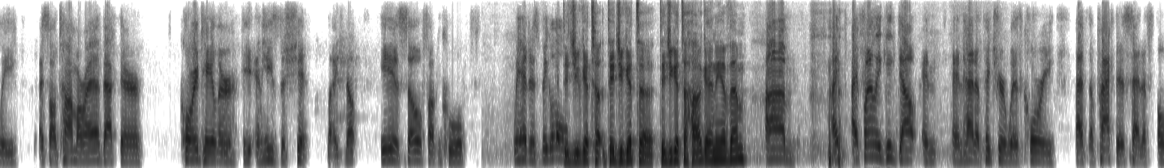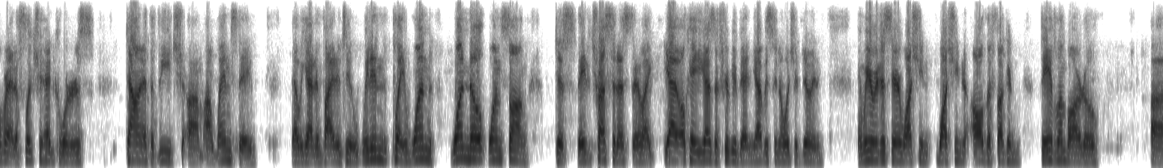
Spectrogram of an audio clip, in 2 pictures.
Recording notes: We got this phone interview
